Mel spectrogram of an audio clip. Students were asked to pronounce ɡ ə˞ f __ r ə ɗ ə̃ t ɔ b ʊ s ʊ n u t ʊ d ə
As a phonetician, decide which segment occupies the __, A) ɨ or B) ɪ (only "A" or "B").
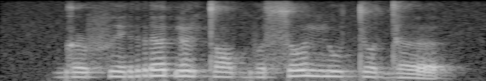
B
